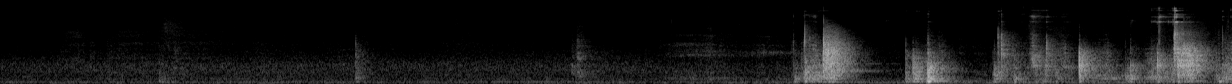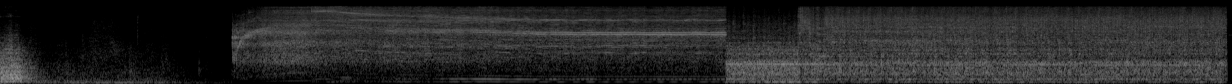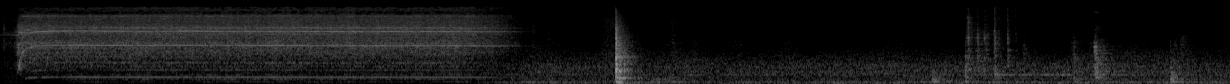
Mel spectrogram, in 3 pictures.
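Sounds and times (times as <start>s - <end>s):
belt sander running: 14.7s - 29.4s.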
